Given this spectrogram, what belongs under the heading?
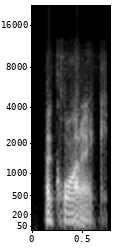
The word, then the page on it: aquatic: American English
